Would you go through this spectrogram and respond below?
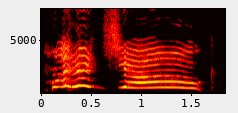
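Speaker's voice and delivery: high, loud, slow mocking shout; robins' voice. Robins jeering at Toad's failed kite, high mocking shout. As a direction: jeer down at the kite like a cheeky bird. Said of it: "said the robins".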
